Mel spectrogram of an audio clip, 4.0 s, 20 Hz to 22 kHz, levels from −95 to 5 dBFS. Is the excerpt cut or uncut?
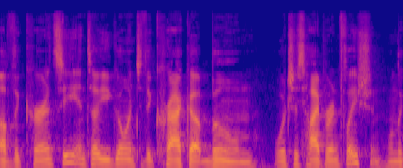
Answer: uncut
